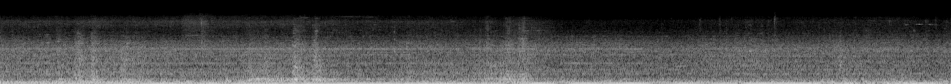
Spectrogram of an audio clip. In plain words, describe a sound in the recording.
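A heavy diesel engine rumbles steadily close by.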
